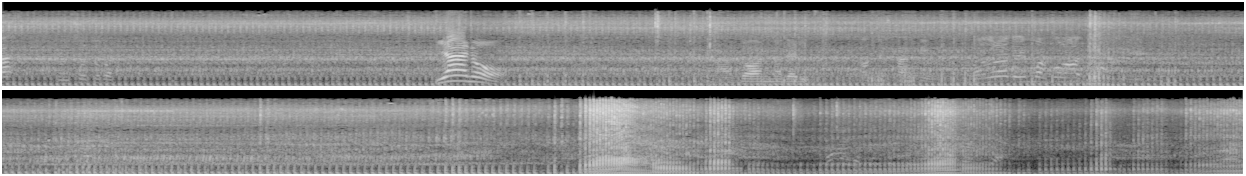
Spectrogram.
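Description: A motorbike engine putters steadily close by.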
